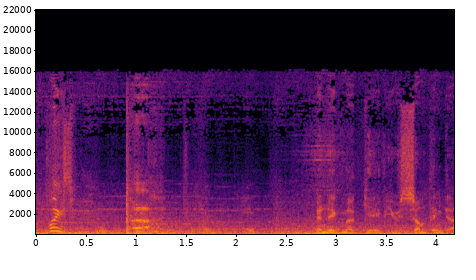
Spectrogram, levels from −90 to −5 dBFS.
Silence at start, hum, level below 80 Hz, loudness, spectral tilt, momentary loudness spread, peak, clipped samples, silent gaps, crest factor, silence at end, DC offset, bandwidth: 0 s; none; -34 dBFS; -29 LUFS; -5 dB/octave; 8 LU; -10 dBFS; under 0.1%; none; 18 dB; 0 s; under 0.1%; 16.5 kHz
